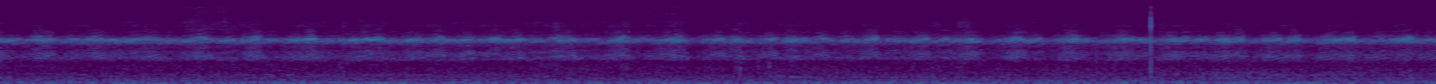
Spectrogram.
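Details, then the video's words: Rural night chorus of frogs ahead of expected rain: countless callers merge into an unbroken trilling wash, two bright pitch bands held throughout, with a brief click near the end and low ambient hum underneath. "개구리들의합창#비가 오려나?이것이 자연의 소리 ~개구리들의 합창"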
